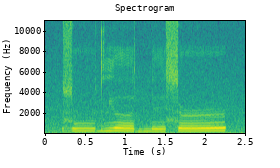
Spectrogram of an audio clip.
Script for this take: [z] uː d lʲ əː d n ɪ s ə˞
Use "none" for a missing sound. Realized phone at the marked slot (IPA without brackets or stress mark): z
